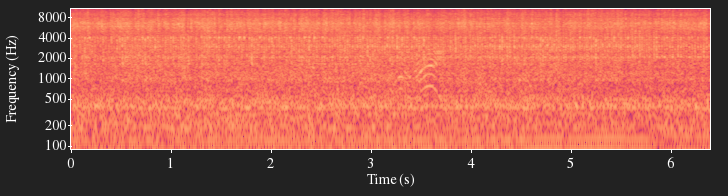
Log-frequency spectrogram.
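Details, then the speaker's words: Cushman front-deck diesel mower bought as scrap (supposedly bad hydraulic pump), just started on a good battery after slow-warming glow plugs, fired right up: steady, even low diesel rumble, no misses or knocks; normal smooth idle. "right all right with the a good battery and uh it seemed like it took a long time for the glow plugs to warm up but maybe they weren't I don't know fired right up"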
